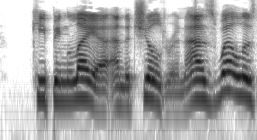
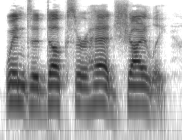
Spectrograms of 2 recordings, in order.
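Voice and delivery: usual speaking voice

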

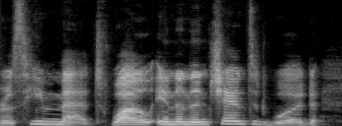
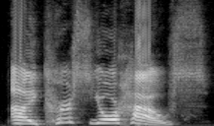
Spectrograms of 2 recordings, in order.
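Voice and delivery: higher, louder, slow pronouncement; solemn curse; 6 semitones higher, 8 dB louder, slower than usual. Acted. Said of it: "she starts".

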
